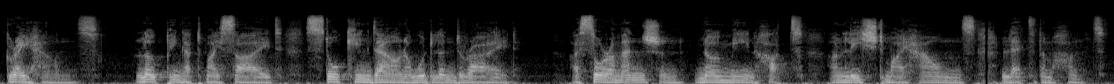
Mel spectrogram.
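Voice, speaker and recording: A man reciting a rhymed poem in a measured, rhythmic reading. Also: sits low, fairly even intonation, husky. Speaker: poetry reader. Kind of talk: poetry recitation.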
